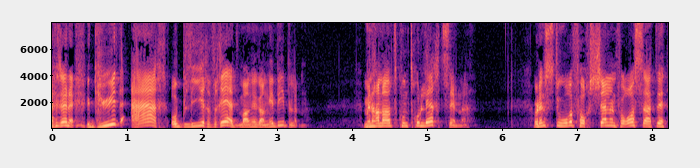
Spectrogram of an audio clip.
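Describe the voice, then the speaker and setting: A man delivers a casual, conversational sermon in a high, bright voice. He keeps it light, chuckling and acting out the lines he quotes. The sound is dry, with no room echo. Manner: casual, chatty, laughs often, acts out shouted quotes. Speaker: preacher. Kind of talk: informal sermon.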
